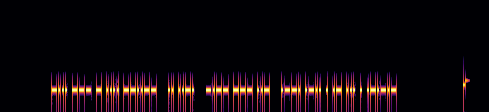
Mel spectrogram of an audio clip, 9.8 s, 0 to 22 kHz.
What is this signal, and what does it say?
Morse code, heard as a keyed tone, about 34 wpm, 700 Hz. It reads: BOTH, IF YOU PLEASE.
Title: Sentences from Top 1500 Words 35wpm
